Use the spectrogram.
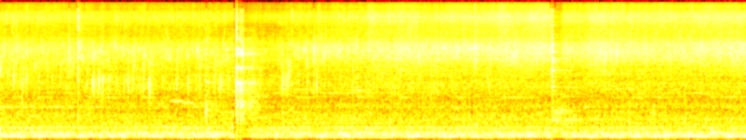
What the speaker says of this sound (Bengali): এবার আমি কড়াইতে দিয়ে দিয়ে দেবো পেঁয়াজগুলো দিয়ে দেবো পেঁয়াজ কুচি রেখেছি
